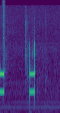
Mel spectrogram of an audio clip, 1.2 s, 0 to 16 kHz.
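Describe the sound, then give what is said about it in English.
Telephone keypad dialing tones sound as two short, crisp clusters of electronic beeps separated by a brief pause, clear and alone against a faint steady hum. “I've been trying to dial out of this place for 15 years.”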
